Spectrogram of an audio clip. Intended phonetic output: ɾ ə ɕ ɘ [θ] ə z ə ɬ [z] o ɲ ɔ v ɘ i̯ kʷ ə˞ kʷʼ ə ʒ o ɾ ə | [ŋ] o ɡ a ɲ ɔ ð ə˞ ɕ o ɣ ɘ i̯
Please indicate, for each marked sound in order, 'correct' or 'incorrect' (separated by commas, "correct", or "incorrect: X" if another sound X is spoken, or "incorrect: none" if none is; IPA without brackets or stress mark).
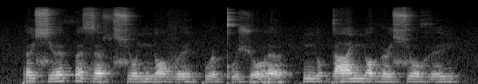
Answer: correct, incorrect: ɕ, incorrect: ɲ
